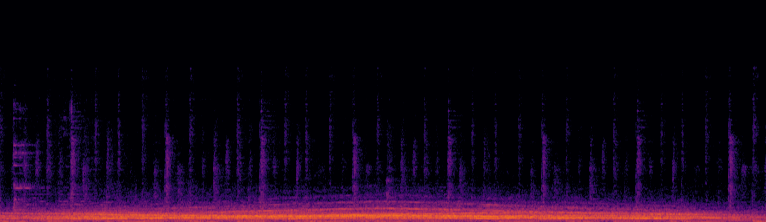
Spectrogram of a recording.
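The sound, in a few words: air raid sirens in Tel Aviv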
